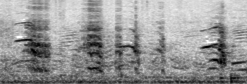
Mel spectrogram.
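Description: Chickens clucking: several short calls over a low background.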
